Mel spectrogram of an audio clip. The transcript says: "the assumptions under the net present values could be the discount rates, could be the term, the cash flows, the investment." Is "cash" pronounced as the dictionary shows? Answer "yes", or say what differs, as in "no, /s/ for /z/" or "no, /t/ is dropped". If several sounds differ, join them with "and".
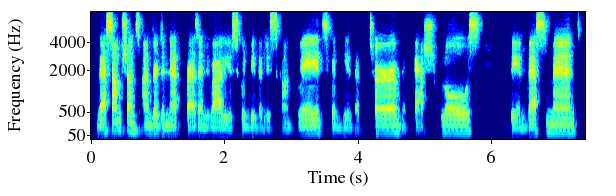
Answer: yes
